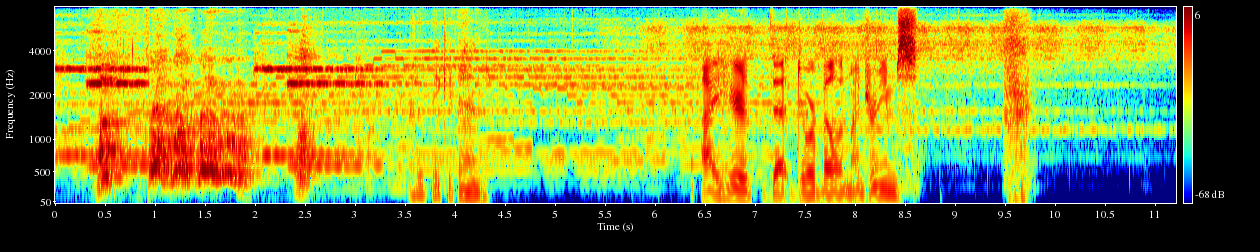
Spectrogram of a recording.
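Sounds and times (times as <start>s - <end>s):
dog barking: 0.4s - 2.8s
speech: 3.6s - 4.4s, 6.5s - 8.7s.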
